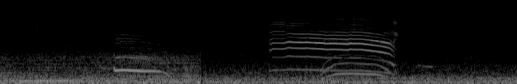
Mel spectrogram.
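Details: Stray cat brothers outdoors; a brief thin meow is followed by a louder, rising-then-falling plaintive meow, with constant low rumbling background noise like passing vehicles.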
